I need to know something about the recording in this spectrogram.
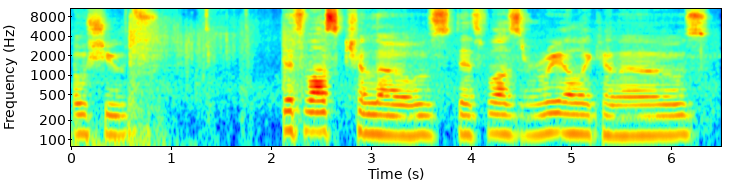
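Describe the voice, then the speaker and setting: A man talks through a game at a very slow, halting pace, thinking aloud as he goes. His pitch sits in an ordinary middle range, and faint noise runs behind the casual commentary. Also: monotone, warm tone. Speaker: gaming streamer.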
